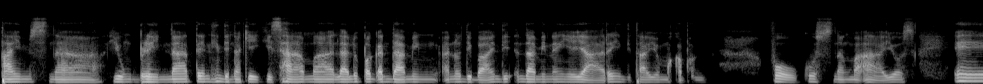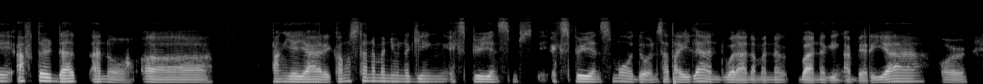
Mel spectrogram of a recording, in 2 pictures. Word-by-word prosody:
times 120 0 +3
na 115 -1 0 0.5
yung 125 -1 +2
brain 115 -1 +3
natin 125 +1 +3
hindi 130 -2 0
nakikisama, 120 0 +2
lalo 120 +2 +3
'pag 125 -1 +4
ang 125 - -7
daming 115 0 +3
ano 125 +2 -3
di 120 - +2
ba, 105 -3 +2
hindi 125 +2 -3
ang 125 +1 -3
daming 120 0 +2
nangyayari 120 -2 +1
hindi 110 - -17
tayo 110 0 -3 0.8
makapag-focus 120 0 -1
ng 115 -1 -5
maayos. 110 0 -2 0.4
Eh, 155 -2 +3
after 165 -2 +4
that, 140 0 +6 0.2
ano, 120 -4 -2
ah, 115 -2 -1 0.6
pangyayari 125 -2 +2
kamusta 150 +7 -3
naman 150 -2 -3
yung 135 -1 -4
naging 130 0 -6
experience 125 -1 -2 0.4
experience 130 -3 +1
mo 140 -3 -2
doon 120 -1 -2
sa 115 -2 -5
Thailand? 115 +1 0
Wala 110 -1 +2
naman 110 0 -5
na - - -4 0.2
ba 105 -1 +4
naging 110 0 -4
aberya? 120 +7 0 0.2
Or 110 0 -5
120 Hz, 140 wpm, -24 LUFS, 115-130 Hz, 0.8 s, that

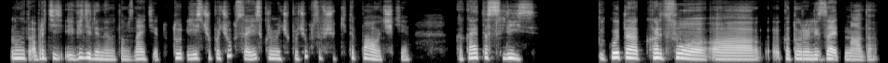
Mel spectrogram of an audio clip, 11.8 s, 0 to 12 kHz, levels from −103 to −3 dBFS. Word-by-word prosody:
ну 190 0 +2
вот, 185 - -1
обратите 185 -2 -2
и 160 0 -5
видели, 205 -3 +2
наверно, 145 -3 -3
там, 135 -1 -9
знаете, 145 -2 -4 0.2
ту 195 -1 +1
есть 170 +2 -2
"Чупа-чупсы", 200 +4 -5
а - - +3
есть, 165 +4 -2
кроме 170 -2 -2
"Чупа-чупсов", 160 +10 -9
еще - - -7
какие-то 210 - -8
палочки, 155 -8 -3 0.6
какая-то 205 +6 +1
слизь, 190 - 0 0.8
какое-то 205 +1 +6
кольцо, 185 -8 +4
а, 145 -2 +1 0.2
э, 475 - -8
которое 165 -2 0
лизать 160 -1 +2
надо. 135 -2 -5
165 Hz, 135 wpm, -23 LUFS, 150-195 Hz, 0.8 s, какое-то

